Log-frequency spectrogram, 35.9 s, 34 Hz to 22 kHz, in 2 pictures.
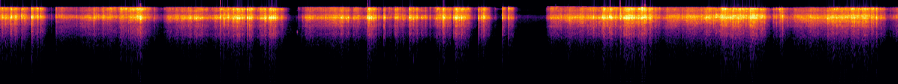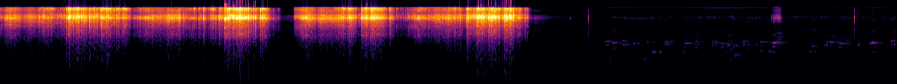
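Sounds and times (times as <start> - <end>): coins jingling: 0.0 - 10.4, 11.0 - 28.6.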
